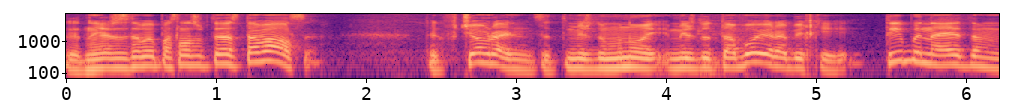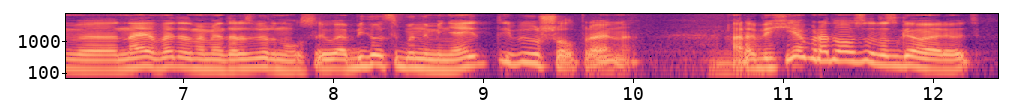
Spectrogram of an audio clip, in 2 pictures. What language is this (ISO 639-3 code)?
rus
